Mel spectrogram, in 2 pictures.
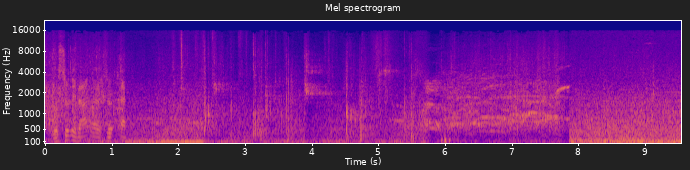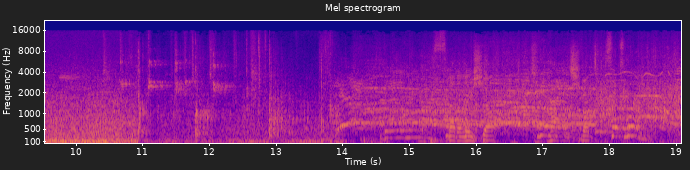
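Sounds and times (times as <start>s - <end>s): crowd applauding and cheering: 0.0s - 1.2s, 5.8s - 7.9s, 13.9s - 19.0s
tennis ball bouncing: 1.9s - 6.2s, 10.4s - 13.9s
tennis balls struck with racquets: 2.0s - 6.2s, 10.4s - 14.0s.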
